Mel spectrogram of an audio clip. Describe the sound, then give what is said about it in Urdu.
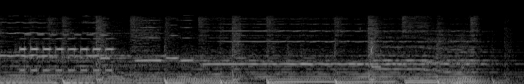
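A telephone rings for an incoming call to a radio phone-in show, sounding as a repeating electronic ringtone melody with sustained tonal notes that carry through the whole clip and fade slightly at the end. “ایک اور کال programme میں شامل کرتے ہیں کیونکہ ابھی دوبارہ آ گئی ہے”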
